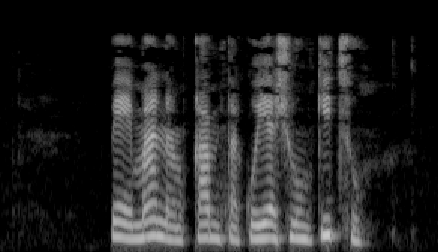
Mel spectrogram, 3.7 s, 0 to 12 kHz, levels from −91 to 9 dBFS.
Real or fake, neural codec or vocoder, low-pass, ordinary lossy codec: real; none; 7.2 kHz; MP3, 64 kbps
